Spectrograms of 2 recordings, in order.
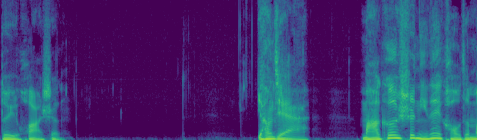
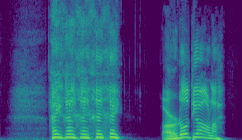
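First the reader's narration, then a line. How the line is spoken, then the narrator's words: Loud yell. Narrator (Chinese): 马特大叫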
